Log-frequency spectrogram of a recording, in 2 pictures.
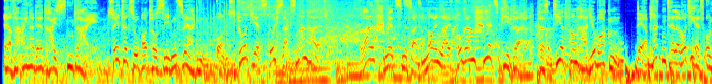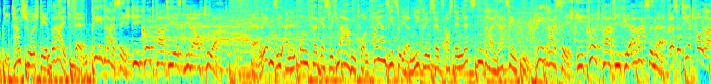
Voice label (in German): Trailerstimme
